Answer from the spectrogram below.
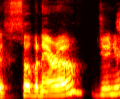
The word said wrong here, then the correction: Soberano: Soberano. – Soberano. Yeah. Sober, like as in sober as in I don't drink.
